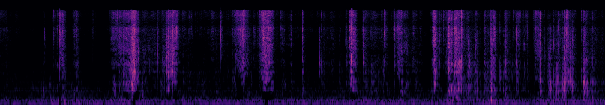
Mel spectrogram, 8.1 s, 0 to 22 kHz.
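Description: Wax-paper wrapper of a 1990 Donruss baseball card pack being torn open and crinkled by hand: a run of irregular crackles and rips starting about a second in.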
